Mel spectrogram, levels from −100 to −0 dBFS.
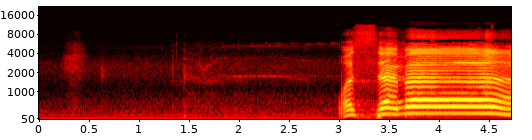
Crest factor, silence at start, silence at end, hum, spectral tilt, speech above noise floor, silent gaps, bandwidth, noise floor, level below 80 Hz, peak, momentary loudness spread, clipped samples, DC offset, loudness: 16 dB; 3 s; 0 s; none; -3.5 dB/octave; 42 dB; none; 11.5 kHz; -65 dBFS; -68 dBFS; -12 dBFS; 14 LU; under 0.1%; under 0.1%; -23 LUFS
